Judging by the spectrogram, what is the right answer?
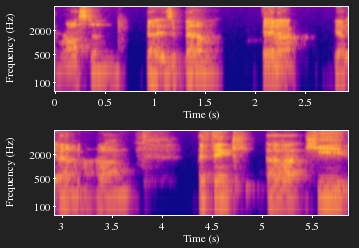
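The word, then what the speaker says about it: Behnam: I think the chairman of the CFTC, I don't know how to pronounce his last name, Rostin, is it Benham? Benham.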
